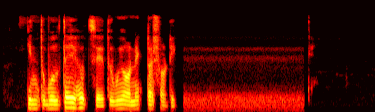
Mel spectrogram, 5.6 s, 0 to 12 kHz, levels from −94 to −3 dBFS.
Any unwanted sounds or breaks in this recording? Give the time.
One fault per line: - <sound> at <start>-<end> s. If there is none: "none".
none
